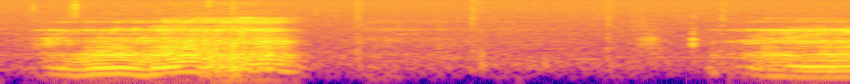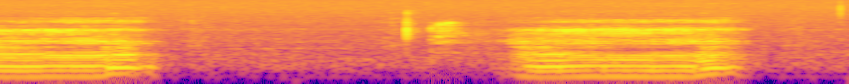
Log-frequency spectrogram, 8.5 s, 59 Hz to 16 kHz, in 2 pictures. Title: Man snoring BBC radio 2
